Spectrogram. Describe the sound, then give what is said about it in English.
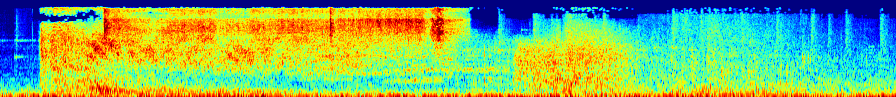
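A spaceship's weapon firing a wide burst: a loud, sustained roaring blast with a booming low rumble and a hissing wash of noise that shifts texture about halfway through, with no voices. “Wide burst. Firing weapon, sir.”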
